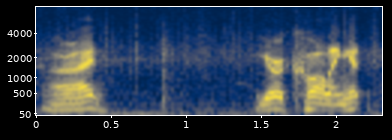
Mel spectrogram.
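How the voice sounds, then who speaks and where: An actor playing a frightened, cornered ex-convict, tense and pleading, in a 1950s radio drama. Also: male voice, medium pitch, steady tone, measured pace, close to an everyday voice. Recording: dull lo-fi 1950s radio recording.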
